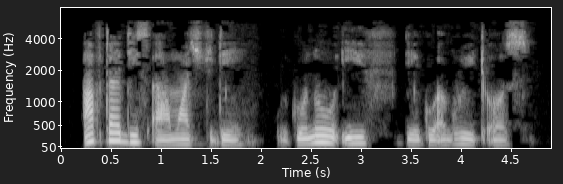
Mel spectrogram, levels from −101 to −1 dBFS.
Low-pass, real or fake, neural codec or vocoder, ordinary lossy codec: 7.2 kHz; real; none; MP3, 24 kbps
